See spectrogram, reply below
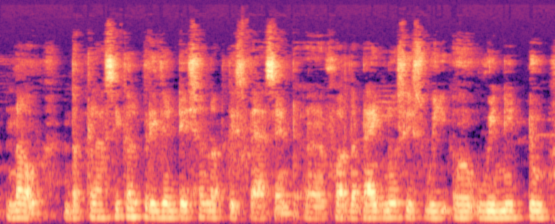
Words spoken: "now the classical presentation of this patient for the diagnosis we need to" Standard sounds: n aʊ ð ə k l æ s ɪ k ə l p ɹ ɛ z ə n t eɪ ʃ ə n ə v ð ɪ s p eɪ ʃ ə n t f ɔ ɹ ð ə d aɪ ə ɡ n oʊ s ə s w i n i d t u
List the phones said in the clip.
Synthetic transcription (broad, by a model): n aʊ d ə k l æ s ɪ k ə l p ɹ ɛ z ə n t eɪ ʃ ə n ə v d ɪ s p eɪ s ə n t f ɔ ɹ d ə d aɪ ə ɡ n oʊ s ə s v i n i d t u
